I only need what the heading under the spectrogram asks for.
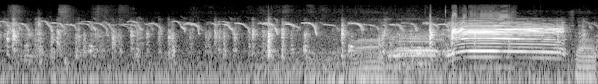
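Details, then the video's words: Rapid, dense chirping from small birds or chicks fills the background. Then a goat breaks in with one loud, flat, prolonged bleat and a brief second call. "Suara kambing lucu, funny goat sounds animal goat sound"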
